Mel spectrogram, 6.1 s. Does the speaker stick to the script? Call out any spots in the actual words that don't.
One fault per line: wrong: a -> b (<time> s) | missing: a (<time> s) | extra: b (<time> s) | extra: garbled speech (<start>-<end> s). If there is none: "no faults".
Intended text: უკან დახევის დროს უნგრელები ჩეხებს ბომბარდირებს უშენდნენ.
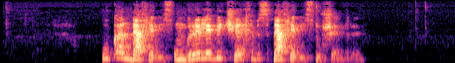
missing: დროს (2.3 s)
wrong: ბომბარდირებს -> დახევის (3.7 s)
